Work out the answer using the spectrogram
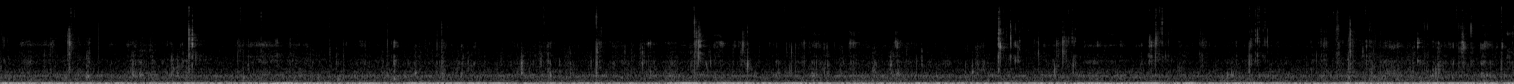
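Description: A person biting into and chewing thin-crust pizza, with irregular crunches and mouth clicks. A steady low hum runs underneath.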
